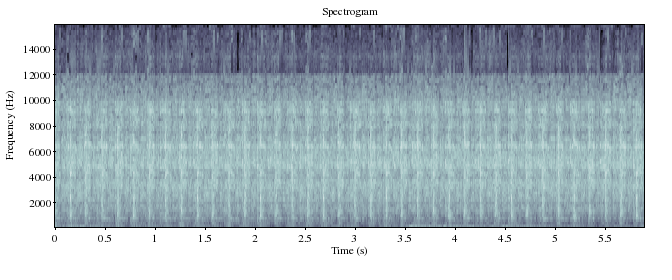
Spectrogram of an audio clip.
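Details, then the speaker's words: 2008 Pontiac Solstice just started after head gasket replacement (cooling system had leaked water pump): sharp regular tick about 1.5 per second over rough idle; possibly gasket leaking, cause unclear; engine later ran quietly. "foreign everything it's pretty crazy noise [Music] sounds like it take gasket leaking"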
